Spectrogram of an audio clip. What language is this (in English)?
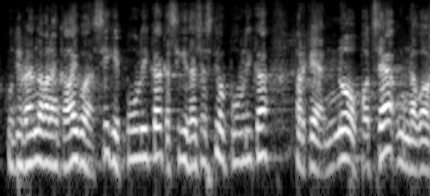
Catalan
